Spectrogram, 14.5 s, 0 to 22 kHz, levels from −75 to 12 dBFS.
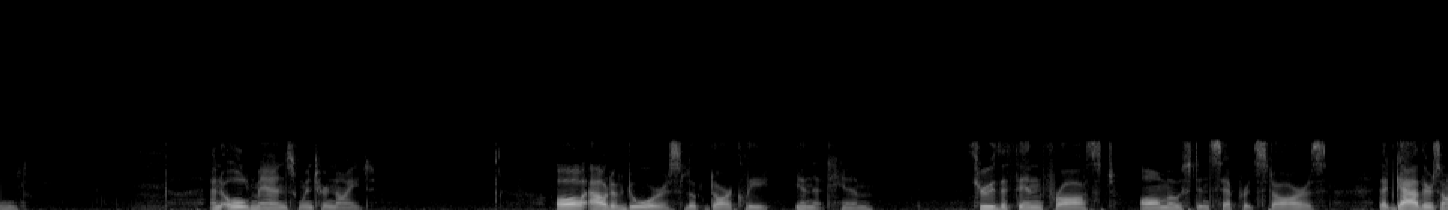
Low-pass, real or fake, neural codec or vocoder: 7.2 kHz; real; none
